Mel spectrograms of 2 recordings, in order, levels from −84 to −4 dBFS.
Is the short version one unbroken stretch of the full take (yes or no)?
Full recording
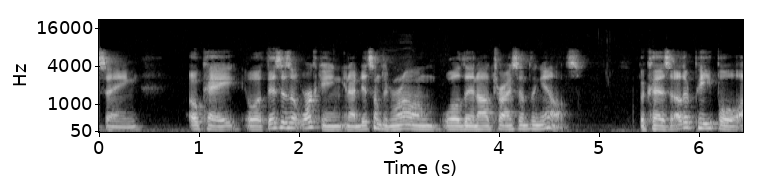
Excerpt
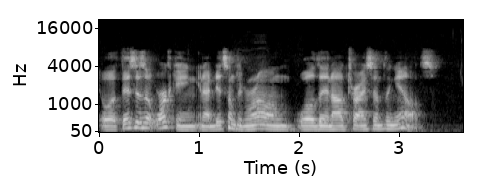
yes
